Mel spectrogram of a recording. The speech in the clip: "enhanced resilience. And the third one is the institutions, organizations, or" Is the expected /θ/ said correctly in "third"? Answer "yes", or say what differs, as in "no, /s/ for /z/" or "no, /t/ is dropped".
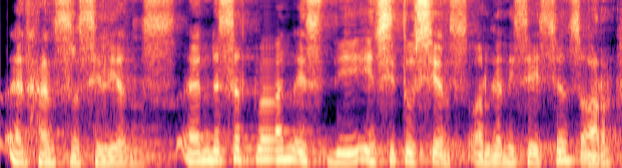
no, /s/ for /θ/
